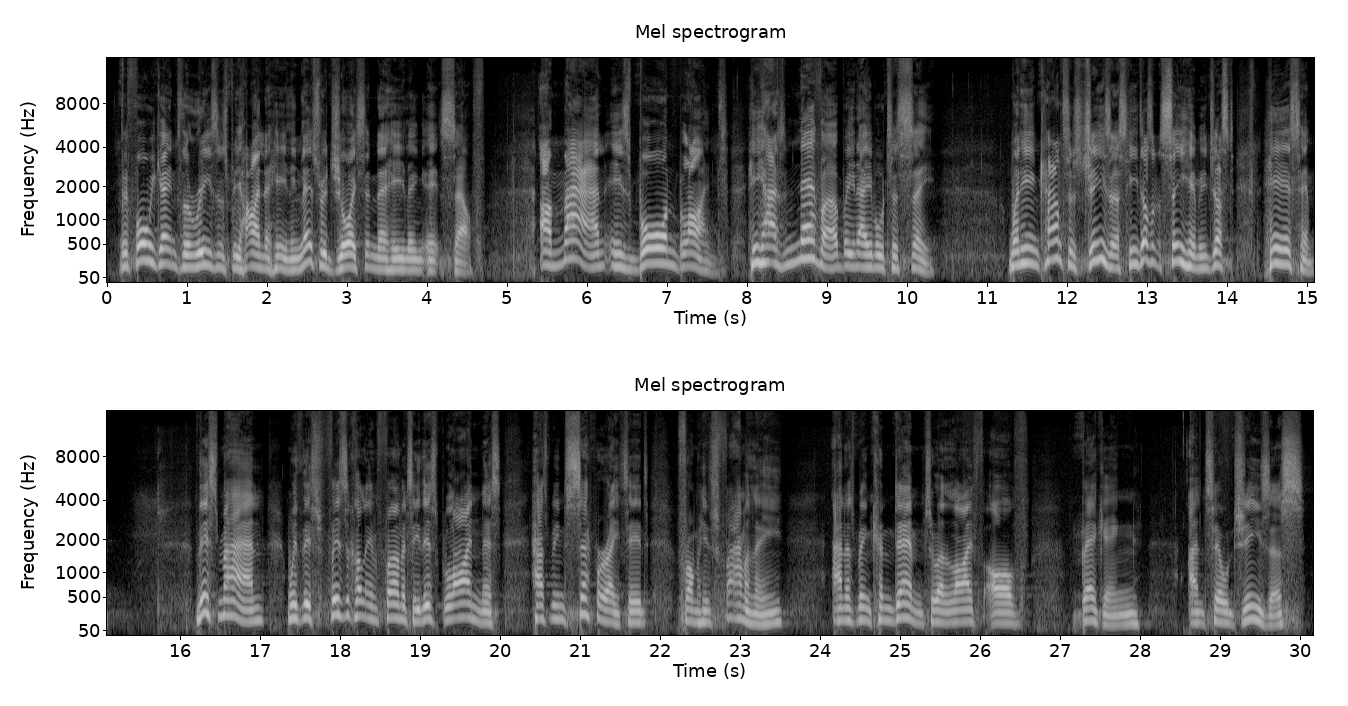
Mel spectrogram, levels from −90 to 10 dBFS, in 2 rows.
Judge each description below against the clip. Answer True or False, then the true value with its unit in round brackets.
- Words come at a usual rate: False (125 wpm)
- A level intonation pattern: False (5.6 semitones)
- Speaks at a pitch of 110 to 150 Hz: False (165 Hz)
